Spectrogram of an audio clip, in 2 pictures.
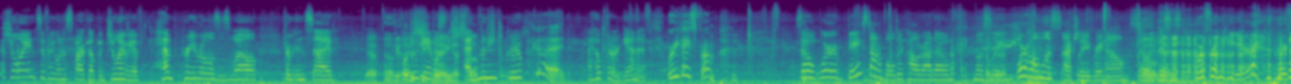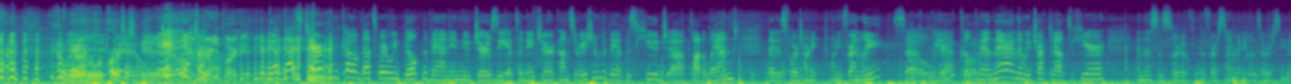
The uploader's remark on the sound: The third episode in our series recorded in the CannaVan at The Women of Cannabis Conference.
